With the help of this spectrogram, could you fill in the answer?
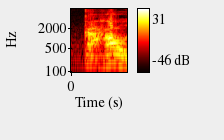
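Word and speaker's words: qahal: primeiro subtópico no antigo testamento o termo hebraico Carral se escreve que a h a l eh Carral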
